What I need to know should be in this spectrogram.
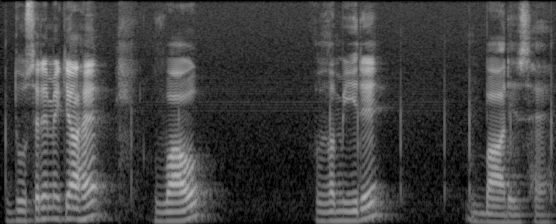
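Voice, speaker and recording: A male teacher giving a classroom grammar lesson, asking questions and answering them himself. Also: lively intonation. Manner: stresses terms with rising pitch.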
